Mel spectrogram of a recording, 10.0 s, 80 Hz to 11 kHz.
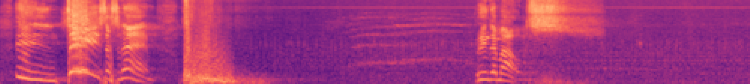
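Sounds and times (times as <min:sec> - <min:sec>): faint held whine: 0:00.0 - 0:10.0
room and crowd noise: 0:00.0 - 0:10.0
loud shout in reverberant hall: 0:00.2 - 0:02.4, 0:04.3 - 0:08.8.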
